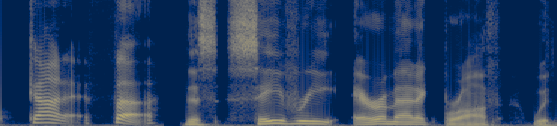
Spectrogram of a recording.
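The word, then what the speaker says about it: phở: We have to start with fo. Essential. And we must stress this for everyone listening. The correct pronunciation is fo, not fo. Got it. Fu.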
